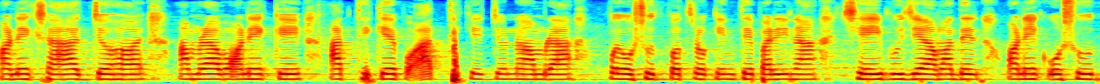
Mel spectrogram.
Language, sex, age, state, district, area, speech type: Bengali, female, 45-60, West Bengal, Paschim Bardhaman, urban, spontaneous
